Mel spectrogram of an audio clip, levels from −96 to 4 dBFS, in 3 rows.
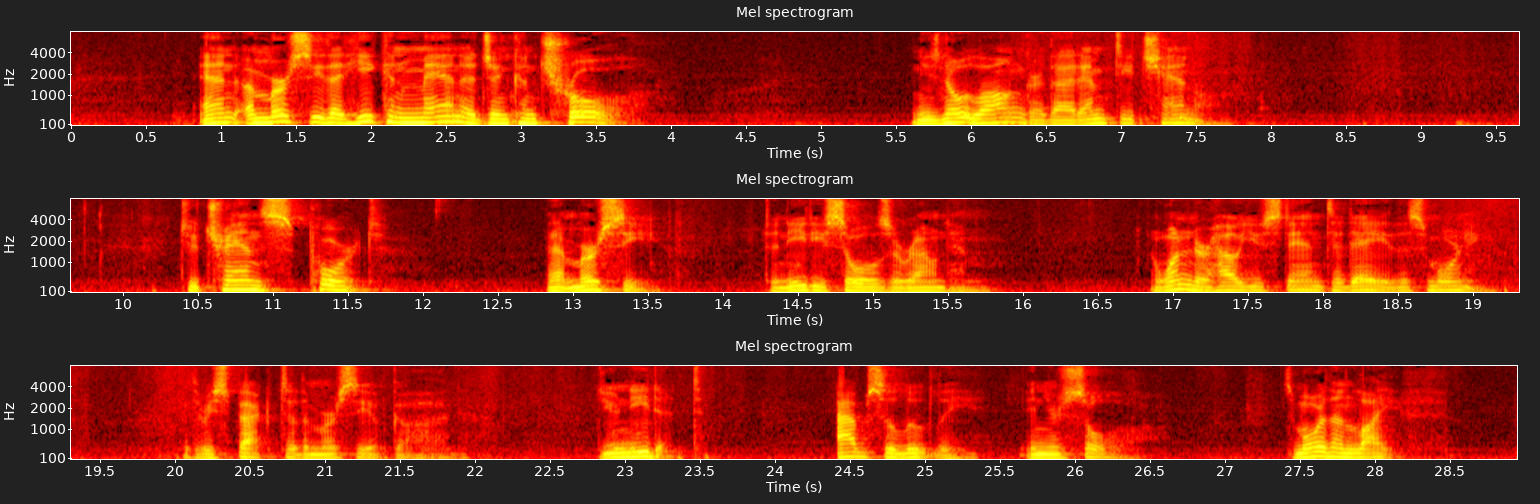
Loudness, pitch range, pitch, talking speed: -22 LUFS, 110-135 Hz, 120 Hz, 110 wpm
